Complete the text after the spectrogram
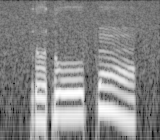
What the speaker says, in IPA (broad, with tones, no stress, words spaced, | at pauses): ɾə˨ɗoː˧pɔ̃˦˨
